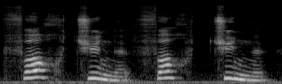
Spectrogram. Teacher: perceba que não é só a pronúncia, mas o tom da voz ele fica mais grave também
